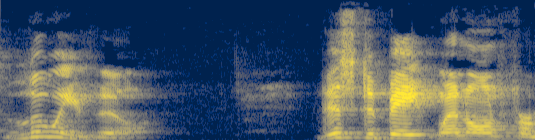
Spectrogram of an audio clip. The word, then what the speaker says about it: Louisville: It's pronounced Louisville."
